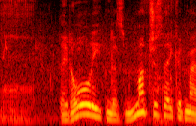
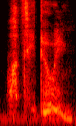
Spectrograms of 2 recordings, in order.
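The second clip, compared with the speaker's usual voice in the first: high, breathless whisper; 12 semitones higher, 4 dB quieter, slower than usual. Acted. Princess whispering from the cupboard. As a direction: whisper so he can't hear. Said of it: "whispered Princess".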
